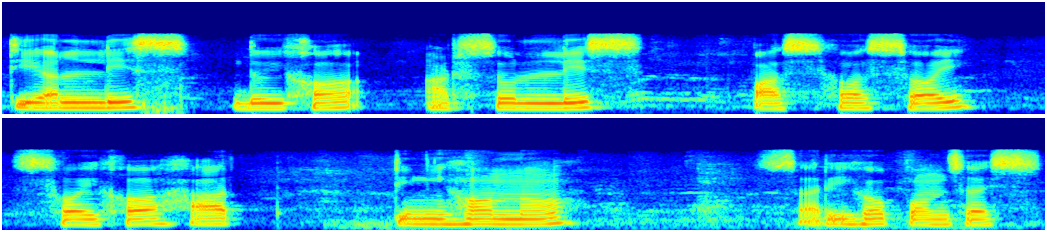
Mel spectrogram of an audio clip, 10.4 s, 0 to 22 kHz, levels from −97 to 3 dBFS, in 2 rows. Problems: background sounds at intervals, continuous background conversations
